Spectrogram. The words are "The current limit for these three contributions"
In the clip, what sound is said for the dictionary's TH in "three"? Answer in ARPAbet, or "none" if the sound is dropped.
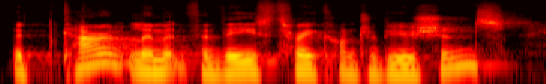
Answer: TH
